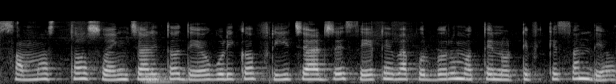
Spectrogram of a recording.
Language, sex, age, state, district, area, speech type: Odia, female, 18-30, Odisha, Kendrapara, urban, read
